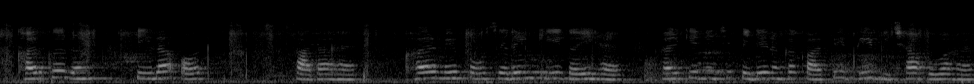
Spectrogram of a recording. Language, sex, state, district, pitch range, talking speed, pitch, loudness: Hindi, female, Bihar, Kishanganj, 245-280 Hz, 155 wpm, 265 Hz, -41 LUFS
